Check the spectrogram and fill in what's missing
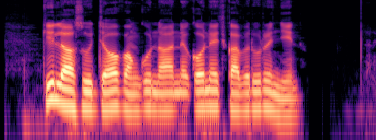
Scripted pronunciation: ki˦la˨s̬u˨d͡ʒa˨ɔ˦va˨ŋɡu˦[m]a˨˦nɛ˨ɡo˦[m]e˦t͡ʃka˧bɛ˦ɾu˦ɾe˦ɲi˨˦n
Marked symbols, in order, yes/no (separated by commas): no, no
